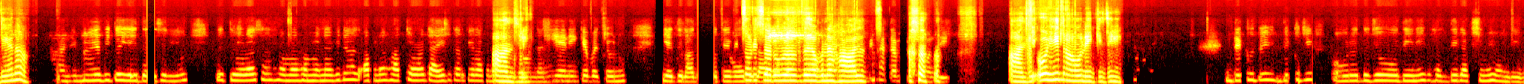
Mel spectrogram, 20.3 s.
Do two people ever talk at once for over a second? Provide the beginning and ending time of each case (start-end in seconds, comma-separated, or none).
9.9-11.6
